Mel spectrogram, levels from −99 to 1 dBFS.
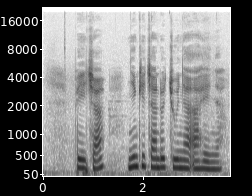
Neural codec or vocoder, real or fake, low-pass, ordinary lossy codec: none; real; 19.8 kHz; none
